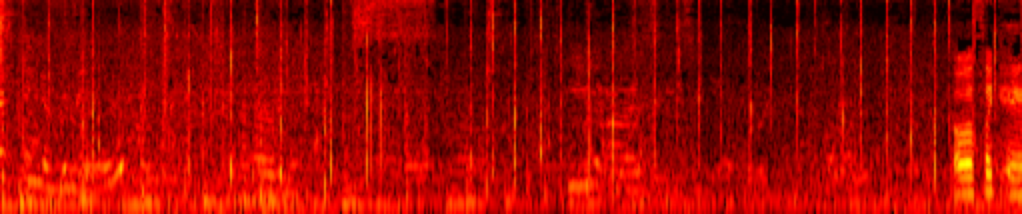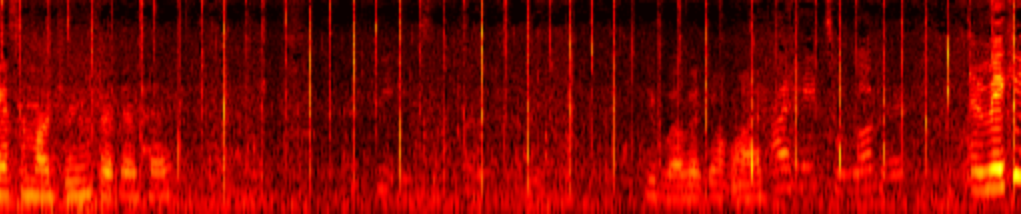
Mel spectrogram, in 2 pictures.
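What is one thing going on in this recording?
Wet hands pat and slap on stone.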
